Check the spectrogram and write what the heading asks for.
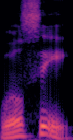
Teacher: It's just functioning as the auxiliary verb. The main stress falls on the verb after it, like we'll see. Your brain parses it as subject plus auxiliary because of the grammar and the lack of stress on the will sound.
